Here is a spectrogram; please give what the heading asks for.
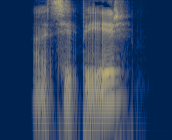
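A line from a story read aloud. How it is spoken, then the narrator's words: Muffled low voice. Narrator (Russian): глухо проговорил Непогодин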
